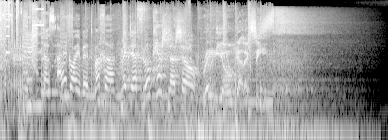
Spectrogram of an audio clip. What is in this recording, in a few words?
Station Voice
